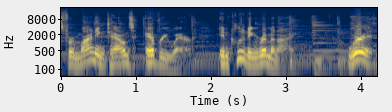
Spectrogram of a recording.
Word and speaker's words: Rimini: assumed the suggested name, pronounced in Italian as Rimini, was for the actor who played the leading role, thinking it was Irish, and accepted the name. So did the post office. But instead of the Italian pronunciation, they went with Rimini, and it stayed ever since.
